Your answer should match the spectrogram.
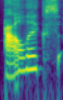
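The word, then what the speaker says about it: Alix: It's called Alex of Bohemia. If you're just listening and you're not watching, Alex is spelled A-L-I-X.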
